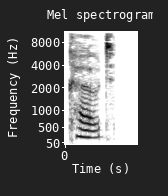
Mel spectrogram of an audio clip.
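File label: "coat", English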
